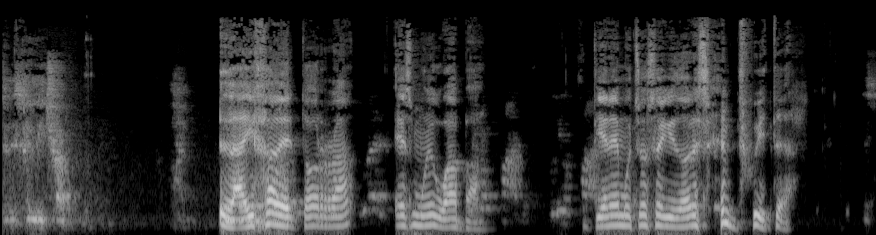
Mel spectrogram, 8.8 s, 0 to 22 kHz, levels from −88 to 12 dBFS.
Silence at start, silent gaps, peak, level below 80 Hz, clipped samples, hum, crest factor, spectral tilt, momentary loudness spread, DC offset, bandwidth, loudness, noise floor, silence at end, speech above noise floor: 0.05 s; none; -2 dBFS; -56 dBFS; under 0.1%; none; 18 dB; -4 dB/octave; 16 LU; under 0.1%; 16.5 kHz; -17 LUFS; -70 dBFS; 0.85 s; 53 dB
